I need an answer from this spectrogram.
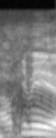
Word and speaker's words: Alqmya: com a galera da banda alquimia é assim que se pronuncia alquimia exatamente que o Júlio é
